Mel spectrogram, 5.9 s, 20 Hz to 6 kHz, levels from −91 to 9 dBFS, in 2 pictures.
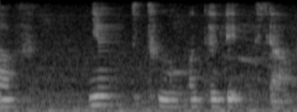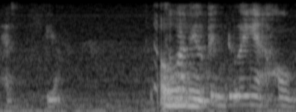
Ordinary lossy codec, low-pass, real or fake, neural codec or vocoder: none; 5.4 kHz; fake; vocoder, 22.05 kHz, 80 mel bands, WaveNeXt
